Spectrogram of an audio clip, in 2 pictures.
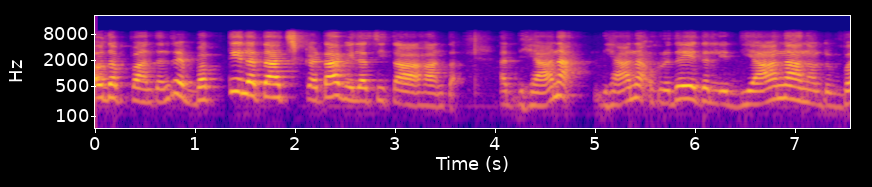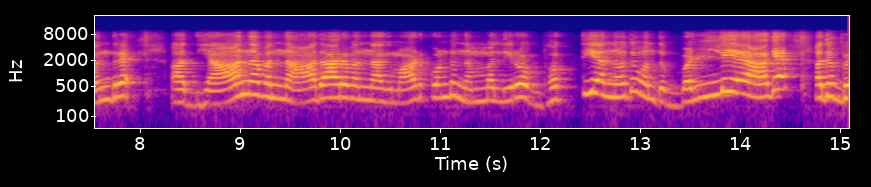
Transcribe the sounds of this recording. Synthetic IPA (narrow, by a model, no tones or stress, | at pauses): ud̪ɐpːaːnt̪ɐnd̪ɐɾe̞bʱɐk̚t̪ilɐt̪aːt͡ʃkɐʈaːʋilɐsit̪aːɦɐːnt̪ɐ | d̪ʱjaːnɐd̪ʱjaːnɐɦɾud̪ɐjɐd̪ɐlːid̪ʱjaːnɐːnːo̞ːd̪ubɐnd̪ɾe̞ | aːd̪ʱjaːnɐʋɐnːuaːd̪ʱaːɾɐʋɐnːaːɡimaːɽko̞ɳɖunɐmːɐlːiɾo̞ːbʱɐk̚t̪iɐnːo̞ːd̪uo̞nd̪ubɐɭːijeaːɡe̞ɐd̪ub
